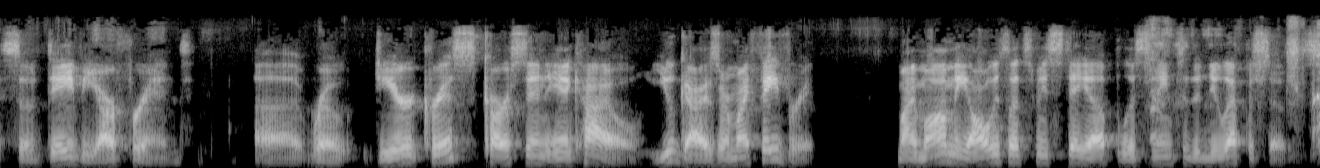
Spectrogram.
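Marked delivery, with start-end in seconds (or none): none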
